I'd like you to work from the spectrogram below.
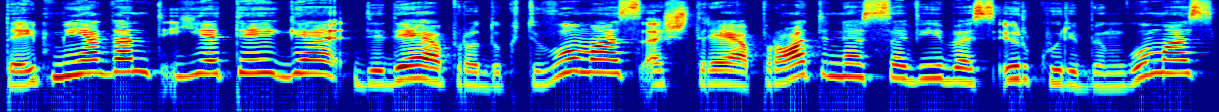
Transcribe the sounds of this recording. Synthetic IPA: t̪ɐɪpmʲiɛɡɐnt̪jiɛt̪ʲɛɪɡʲɛd̪ʲɪd̪ʲeːjoːpɾod̪ʊkt̪ʲiʋʊmɐsɐʃʲt̪ʲɾʲeːjoːpɾoːt̪ʲɪnʲeːsːɐʋʲiːbʲɛsɪɾkuɾʲɪbʲɪŋɡʊmɐs

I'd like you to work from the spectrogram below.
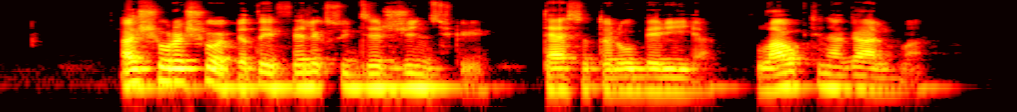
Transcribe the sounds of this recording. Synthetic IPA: ɐʃjɛʊɾɐʃʲɛʊɐpʲiɛt̪ɐɪfʲɛlʲɪksʊɪd̪zʲɛɾʲʒʲɪnʲsʲkʲʊ̰j | t̪ʲæːsʲɛt̪oːlʲɛʊbʲɛɾʲɪjɛ̰ː | lˠɑˑʊkt̪ʲɪnʲɛɡɑːlʲɪmɑ̰

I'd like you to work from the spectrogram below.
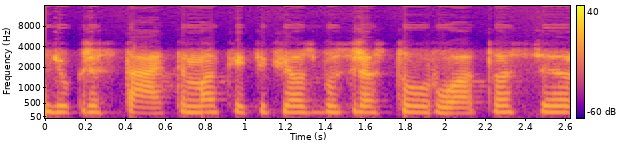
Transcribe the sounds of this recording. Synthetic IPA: juːpʲɾʲɪst̪ɑːt̪ʲiːmɐkɐɪt̪ʲɪkjoːsbʊsɾʲɛst̪ɐʊɾuɔt̪oːsɪ

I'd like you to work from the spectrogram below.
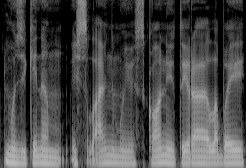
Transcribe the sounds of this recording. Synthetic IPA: mʊzʲɪkʲɪnʲɛmɪʃʲsʲɪlˠɑ̰ːʋʲɪnʲɪmʊjʊskoːnʲɪjʊt̪ɐɪiɾɐlˠɐbɐɪ

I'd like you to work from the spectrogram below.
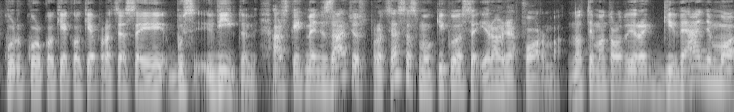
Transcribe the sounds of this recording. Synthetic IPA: kʊrkʊrkoːkʲiɛkoːkʲiɛpɾoːt͡ssʲæsɐɪbʊsʋʲiːɡ̚d̪oːmʲɪɐrskɐɪt̪ʲmʲɛnʲɪzɑːt͡s̪ʲɪjoːspɾoːt͡ssʲæsɐsmoːkʲiːklˠuɔsʲɛʔiːɾɐɾʲɛfoːrmɐ̰nʊt̪ɐɪmɐnɐt̪ɾoːd̪oːiːɾɐɡʲiʋʲæːnʲɪmoː

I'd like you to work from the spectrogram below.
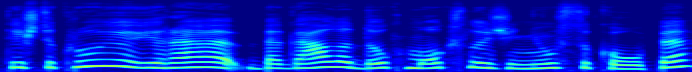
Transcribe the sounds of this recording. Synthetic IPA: t̪ɐɪɪʃt̪ʲɪkɾuːjʊiːɾɐbʲɛɡɑːlˠod̪ɐʊkmoːkslˠoːʒʲɪnʲuːsʊkɐʊpʲɛ

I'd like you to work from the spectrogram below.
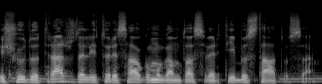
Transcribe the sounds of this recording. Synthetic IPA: ɪʃjuːd̪ʊt̪ʲɾʲæːd͡ʒd̪ɐlʲiːt̪ʊɾʲɪsɐʊɡoːmuɡɐmt̪oːsʋʲɛɾʲt̪ʲiːbʲust̪ɑːt̪ʊsɑ̰

